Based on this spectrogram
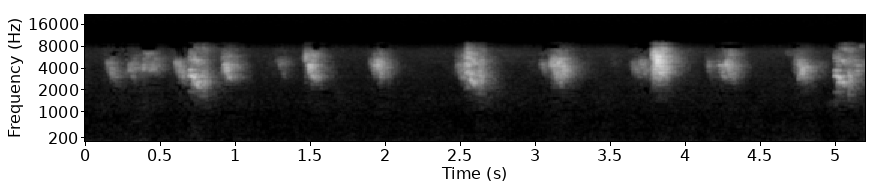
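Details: At a bird feeder fixed to a window, sparrows give clear, separate chirps, about two per second in a loose irregular rhythm, with a quiet background.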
